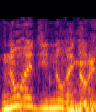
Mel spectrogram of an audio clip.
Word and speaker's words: Noureddine: Ouais, mais dites Noureddine, parce que moi... Noureddine. J'ai toujours prononcé comme ça.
